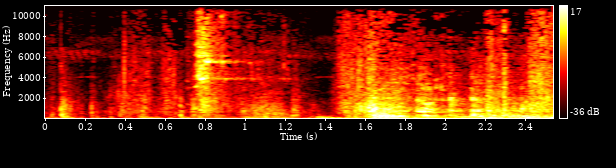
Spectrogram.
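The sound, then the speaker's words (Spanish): An off-road vehicle's engine rumbles as a family sets off, a low motor sound that swells and grows louder toward the end. “¡En marcha! La familia se va en el todoterreno.”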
